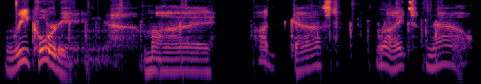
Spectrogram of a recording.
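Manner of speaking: slow, halting, word by word; talking while typing. Real, not acted. Podcaster typing a chat message, slow and halting. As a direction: quietly sound out each word as you type.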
